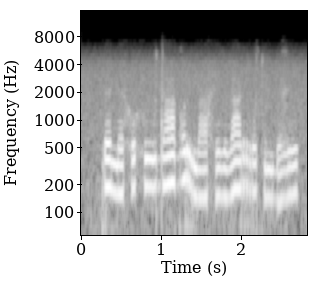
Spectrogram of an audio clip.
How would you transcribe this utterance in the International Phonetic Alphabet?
ɾɛ˦˨nɛ˨˦ho˦huː˦ daː˦ɡɔ˦r jaː˨he˨lɪ˨laː˦ ro˦t͡sũ˨ŋɡ͡bɛ˨ɣe˦

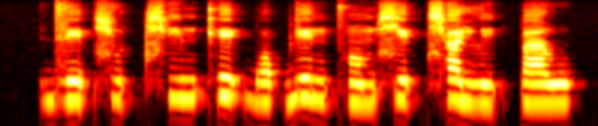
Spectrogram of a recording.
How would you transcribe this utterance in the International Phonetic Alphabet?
d͡ze˨ʔɕu˨t̚t͡ɕʰi˧mkʰe˦ʔ bɔ˨p̚ɡe˥˧n t̪ʰɔ̃˨˩mɕe˦t̚t͡ɕʰa˥˧jli˨ʔ pa˧w

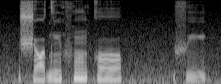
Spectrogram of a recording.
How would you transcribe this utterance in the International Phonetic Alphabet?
ʃɔ˨dĩ˧ fũ˦ko˧ | fi˨

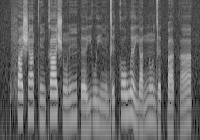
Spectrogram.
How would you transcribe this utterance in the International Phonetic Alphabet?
fa˦ʃã˦tĩ˧ka˦ ʃũ˧ɾĩ˦ | ɛ˨ju˧jĩ˨ de˨˦kɔ˦wɛ˦˨ ja˨nũ˧dɛ˨ k͡pa˨kã˨˦

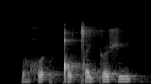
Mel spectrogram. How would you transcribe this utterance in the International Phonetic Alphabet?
o̤χʷœʔo̤ǃo ǀɛjkœ ʃi

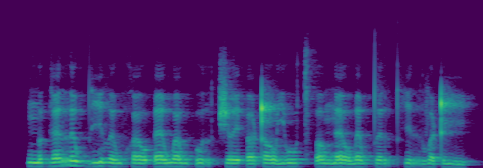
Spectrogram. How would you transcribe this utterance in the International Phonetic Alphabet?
ŋəɡɛr ɘwd̪iðɘw xœo̯ʔɛwœw ʔurt͡ʃɘe̯ʔœʈʌo̯ ju t͡sʼʌo̯ŋɛo̯wɛw t̪ɘrt̪ʰirvəʈi

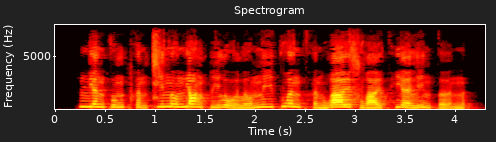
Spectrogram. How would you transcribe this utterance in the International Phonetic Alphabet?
n̪jɛ˥˩n t̪ʊ˧˥ŋpʰə̰˨˩nt͡ɕi˥n ɤ˧˥n̪jɑ˥˩ŋ pi˧˥lo̰˨˩ʊ̯lɤ˧˥ n̪i˥ t̪wə˥˩nt̪ʰə˩n wa˥ɪ̯ swa˧˥ɪ̯t̪ʰjɛ˥˧ li˥˩nt̪ə̰˨˩˦n

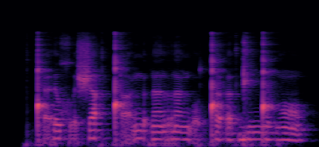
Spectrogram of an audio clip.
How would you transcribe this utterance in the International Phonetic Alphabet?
ǃʼæ̰ɾɘχʷa̰ʃaʔ ǃʰa̰ ŋɐʔɾɐ̃ rãŋɔ̰ ǃɐʔɐʔɡʲɯ ŋ͡ǃɘɡɔ̃

